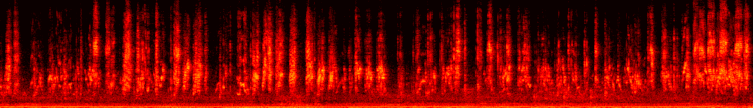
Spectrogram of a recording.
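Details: Budgerigars housed together in a breeding colony aviary: constant busy chirping and warbling from many birds, with a steady electrical hum beneath.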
